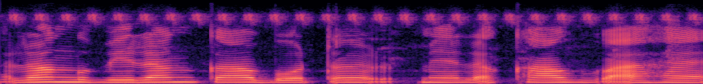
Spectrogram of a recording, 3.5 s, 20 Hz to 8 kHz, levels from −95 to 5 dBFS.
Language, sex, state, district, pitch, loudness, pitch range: Hindi, female, Jharkhand, Palamu, 210 Hz, -18 LUFS, 205-215 Hz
